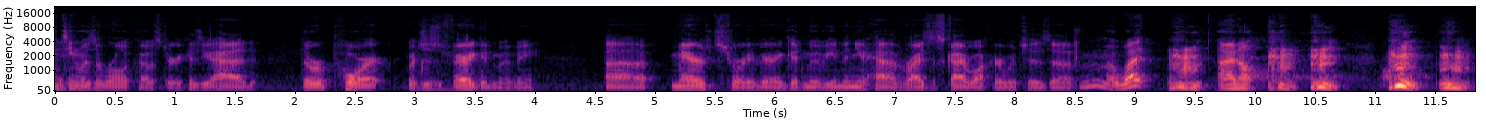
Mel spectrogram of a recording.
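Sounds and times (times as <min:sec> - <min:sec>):
speech: 0:00.0 - 0:11.8
person clearing throat: 0:08.6 - 0:11.8.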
